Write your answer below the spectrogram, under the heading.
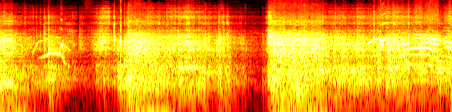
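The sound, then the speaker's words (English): Gunfire in an audio drama: loud, noisy bursts of rough, rumbling fire that fade briefly, then return in another loud sustained stretch. “Who's shooting?”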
